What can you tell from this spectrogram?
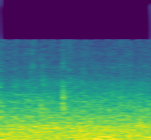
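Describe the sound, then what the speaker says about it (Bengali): Sun-shower rain falling under harsh bright sunshine outdoors, a steady close hiss of drops through the whole short stretch with no voices. "এদিক দিয়ে বৃষ্টি হচ্ছে"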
